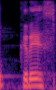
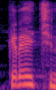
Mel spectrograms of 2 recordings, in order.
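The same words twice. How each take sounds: First: "क्रेच" said as "kres"; correct crèche pronunciation. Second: "क्रेच" said with a hard final ch; mistaken crèche pronunciation. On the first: Teacher telling students how to read it, "क्रेच" as "kres". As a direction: finish "क्रेच" with s instead of ch. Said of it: "इसको क्रेच पढ़ेंगे". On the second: Teacher showing the reading to avoid, "क्रेच" ending in ch. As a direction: say "क्रेच" as "kretch". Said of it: "क्रेच नहीं पढ़ेंगे". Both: Shown as a demonstration.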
